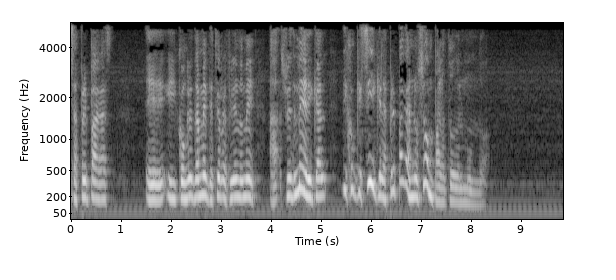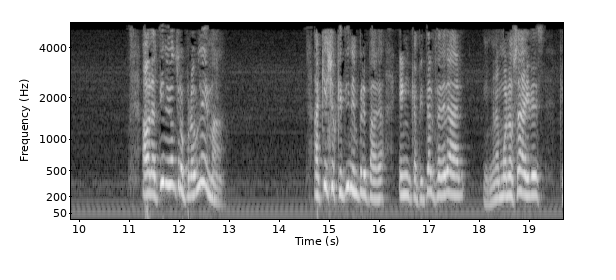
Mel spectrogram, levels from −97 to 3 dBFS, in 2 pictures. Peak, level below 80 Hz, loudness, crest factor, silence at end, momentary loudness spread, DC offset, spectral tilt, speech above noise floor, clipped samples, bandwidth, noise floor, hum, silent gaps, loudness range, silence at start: 0 dBFS; -50 dBFS; -17 LUFS; 18 dB; 0 s; 15 LU; under 0.1%; -7.5 dB/octave; 34 dB; under 0.1%; 5.4 kHz; -50 dBFS; none; none; 6 LU; 0 s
